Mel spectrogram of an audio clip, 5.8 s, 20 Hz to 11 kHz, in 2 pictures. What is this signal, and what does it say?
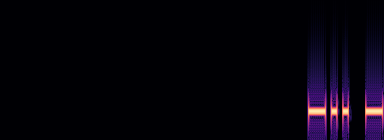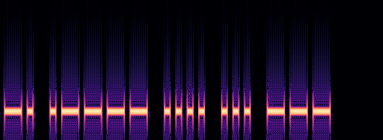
Morse code, heard as a keyed tone, about 28 wpm, 700 Hz. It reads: DG1HSO
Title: DXCC-100 Call Signs - 6 Characters - Repeated 2x - 28wpm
